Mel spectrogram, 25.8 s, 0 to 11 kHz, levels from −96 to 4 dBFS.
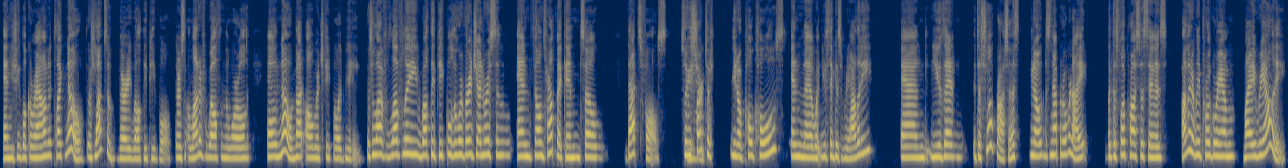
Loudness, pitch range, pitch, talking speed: -17 LUFS, 215-265 Hz, 235 Hz, 205 wpm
